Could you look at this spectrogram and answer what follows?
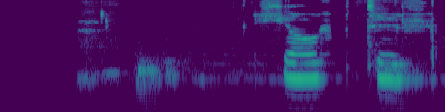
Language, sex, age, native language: Icelandic, female, 9, Icelandic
